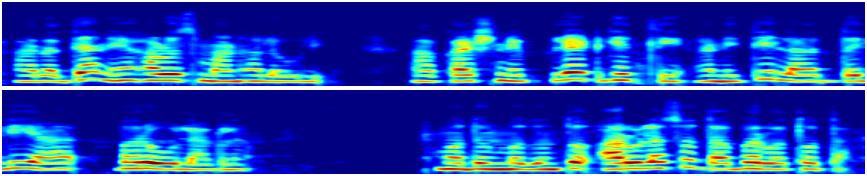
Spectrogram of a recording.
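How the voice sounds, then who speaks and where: High-voiced woman reading a story. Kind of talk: scripted story narration.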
